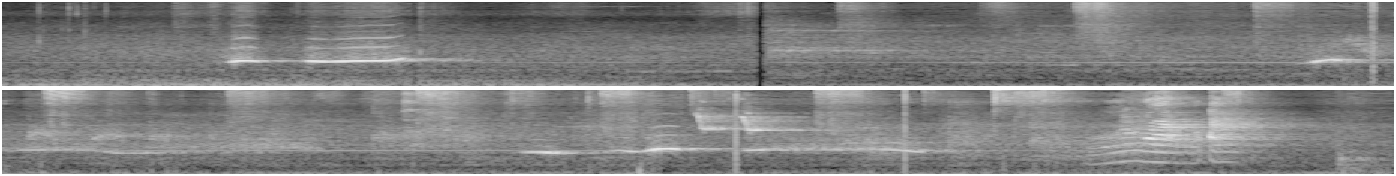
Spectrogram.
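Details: Pet rose-ringed (ringneck) parakeet talking, saying "Mian Mitthu chori khani ha" in Urdu/Hindi: short bursts of thin, whistly, warbling syllables with pauses between phrases over a quiet indoor hum.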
